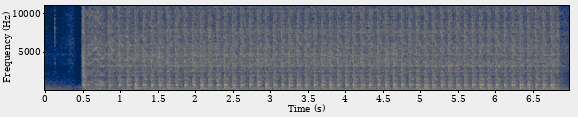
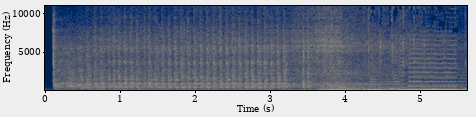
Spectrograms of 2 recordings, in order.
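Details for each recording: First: 1986 Pontiac Firebird Trans Am with an aftermarket ECM wiring harness: steady starter cranking at about three pulses a second that never catches. The fuel relay clicks, but the pump is not heard pumping (it was heard earlier with an empty tank). Crank, no start, no fuel delivery. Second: 1986 Pontiac Firebird Trans Am after replacing a leaking fuel hose that was pouring gas: short crank, then the engine catches and settles into a steady, fairly even run with a firm low rumble; starts and runs properly.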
